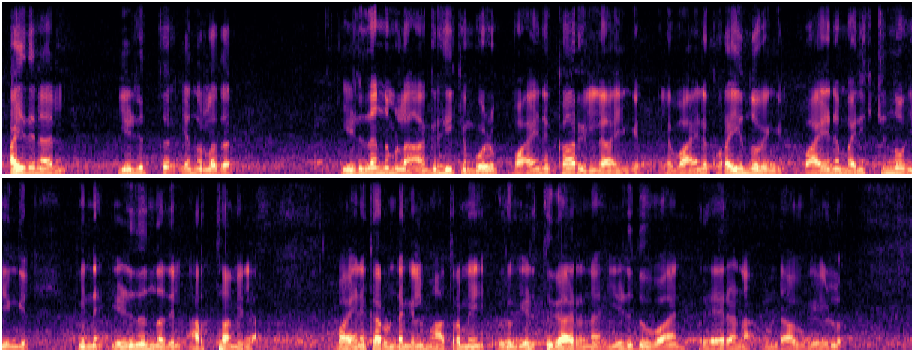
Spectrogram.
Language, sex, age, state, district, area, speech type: Malayalam, male, 60+, Kerala, Kottayam, rural, spontaneous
